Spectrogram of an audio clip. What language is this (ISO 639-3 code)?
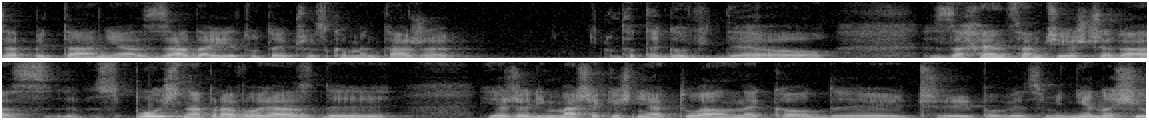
pol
